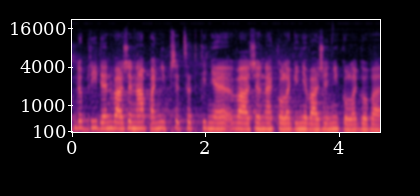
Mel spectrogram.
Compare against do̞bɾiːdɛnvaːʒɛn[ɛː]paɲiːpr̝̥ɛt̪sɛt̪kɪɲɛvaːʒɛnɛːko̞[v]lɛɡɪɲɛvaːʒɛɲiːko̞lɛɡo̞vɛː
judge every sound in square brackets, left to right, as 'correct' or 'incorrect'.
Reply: incorrect, incorrect

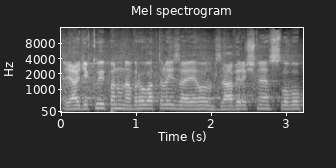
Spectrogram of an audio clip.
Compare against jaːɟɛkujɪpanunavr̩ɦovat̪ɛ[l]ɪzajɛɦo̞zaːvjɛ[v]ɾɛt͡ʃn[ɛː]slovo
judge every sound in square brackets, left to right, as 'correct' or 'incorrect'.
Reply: correct, incorrect, correct

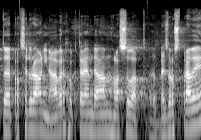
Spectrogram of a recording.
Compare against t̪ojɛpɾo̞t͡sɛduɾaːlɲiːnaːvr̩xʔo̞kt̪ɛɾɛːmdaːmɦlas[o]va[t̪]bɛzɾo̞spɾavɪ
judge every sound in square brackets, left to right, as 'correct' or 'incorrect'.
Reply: correct, correct

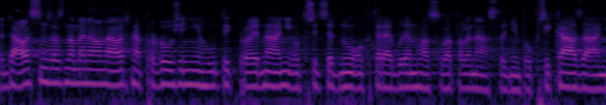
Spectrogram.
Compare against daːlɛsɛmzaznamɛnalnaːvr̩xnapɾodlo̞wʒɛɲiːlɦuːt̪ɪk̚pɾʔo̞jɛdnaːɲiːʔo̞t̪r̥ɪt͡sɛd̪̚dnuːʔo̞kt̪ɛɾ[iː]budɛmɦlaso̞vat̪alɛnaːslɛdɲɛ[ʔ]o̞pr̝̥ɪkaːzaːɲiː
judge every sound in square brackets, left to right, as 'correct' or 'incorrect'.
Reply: incorrect, incorrect

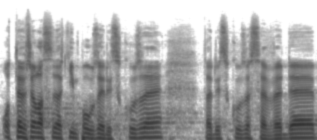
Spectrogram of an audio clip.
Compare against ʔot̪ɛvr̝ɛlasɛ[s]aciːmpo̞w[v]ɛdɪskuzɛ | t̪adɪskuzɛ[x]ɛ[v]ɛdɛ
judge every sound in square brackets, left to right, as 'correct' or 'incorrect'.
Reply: incorrect, incorrect, incorrect, correct

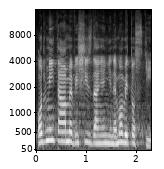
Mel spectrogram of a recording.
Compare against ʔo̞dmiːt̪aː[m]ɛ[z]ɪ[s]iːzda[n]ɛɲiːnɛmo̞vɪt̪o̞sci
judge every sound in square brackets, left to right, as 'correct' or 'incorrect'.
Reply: correct, incorrect, incorrect, incorrect

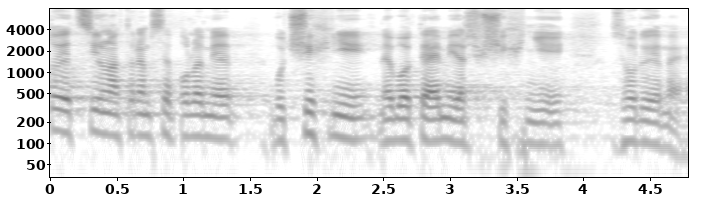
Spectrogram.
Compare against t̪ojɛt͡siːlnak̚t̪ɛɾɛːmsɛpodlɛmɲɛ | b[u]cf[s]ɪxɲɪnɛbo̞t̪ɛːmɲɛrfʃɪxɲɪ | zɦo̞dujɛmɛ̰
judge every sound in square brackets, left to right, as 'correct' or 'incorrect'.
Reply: correct, incorrect

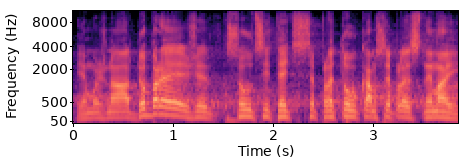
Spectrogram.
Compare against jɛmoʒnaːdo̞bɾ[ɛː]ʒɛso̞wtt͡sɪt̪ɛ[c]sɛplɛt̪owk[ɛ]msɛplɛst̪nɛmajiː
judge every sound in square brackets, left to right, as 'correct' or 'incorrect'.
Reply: correct, correct, incorrect

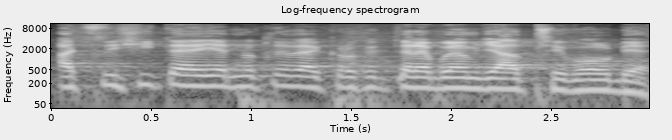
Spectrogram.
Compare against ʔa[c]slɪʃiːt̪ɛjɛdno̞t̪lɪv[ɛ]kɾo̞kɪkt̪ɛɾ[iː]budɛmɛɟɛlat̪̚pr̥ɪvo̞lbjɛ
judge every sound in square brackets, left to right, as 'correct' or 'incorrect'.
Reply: correct, incorrect, incorrect

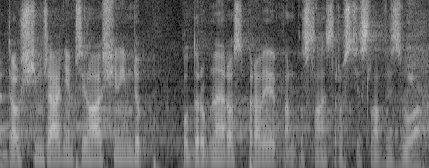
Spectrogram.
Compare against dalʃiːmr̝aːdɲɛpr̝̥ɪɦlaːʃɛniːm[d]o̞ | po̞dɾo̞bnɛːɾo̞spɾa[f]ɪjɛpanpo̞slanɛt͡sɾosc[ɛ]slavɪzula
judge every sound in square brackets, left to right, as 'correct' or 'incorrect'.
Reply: correct, incorrect, correct

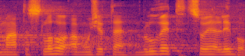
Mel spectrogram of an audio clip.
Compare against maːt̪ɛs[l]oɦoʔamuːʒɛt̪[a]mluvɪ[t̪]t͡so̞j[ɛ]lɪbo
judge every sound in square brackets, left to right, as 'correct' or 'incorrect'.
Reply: correct, incorrect, correct, correct

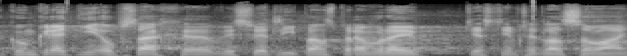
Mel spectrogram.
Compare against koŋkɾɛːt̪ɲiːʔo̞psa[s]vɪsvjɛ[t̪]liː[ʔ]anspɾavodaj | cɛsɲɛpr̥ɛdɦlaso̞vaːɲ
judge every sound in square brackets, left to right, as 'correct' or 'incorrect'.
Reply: incorrect, correct, incorrect

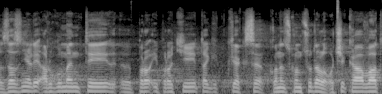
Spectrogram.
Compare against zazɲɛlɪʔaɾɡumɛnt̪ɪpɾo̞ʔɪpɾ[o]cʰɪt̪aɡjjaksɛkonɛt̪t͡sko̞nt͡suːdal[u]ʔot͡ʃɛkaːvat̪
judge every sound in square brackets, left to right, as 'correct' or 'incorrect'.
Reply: correct, incorrect

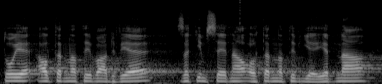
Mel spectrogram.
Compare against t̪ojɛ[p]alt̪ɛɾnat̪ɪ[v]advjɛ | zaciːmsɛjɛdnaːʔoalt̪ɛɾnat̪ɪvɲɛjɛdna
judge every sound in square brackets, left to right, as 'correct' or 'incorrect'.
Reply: incorrect, correct

